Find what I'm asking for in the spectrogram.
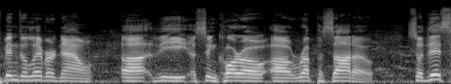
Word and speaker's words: Reposado: We're about to get to the, what are we getting to, the Raspado? – Reposado. – Oh, yes. See, I can't even pronounce it. – Reposado.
